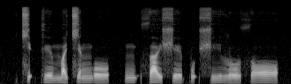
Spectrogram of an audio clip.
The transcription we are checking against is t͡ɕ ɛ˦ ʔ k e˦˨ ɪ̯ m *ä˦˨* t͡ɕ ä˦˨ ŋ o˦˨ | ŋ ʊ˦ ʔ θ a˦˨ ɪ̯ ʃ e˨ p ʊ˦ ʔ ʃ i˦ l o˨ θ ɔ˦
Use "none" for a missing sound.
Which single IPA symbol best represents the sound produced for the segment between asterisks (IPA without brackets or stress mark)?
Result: ä˦˨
